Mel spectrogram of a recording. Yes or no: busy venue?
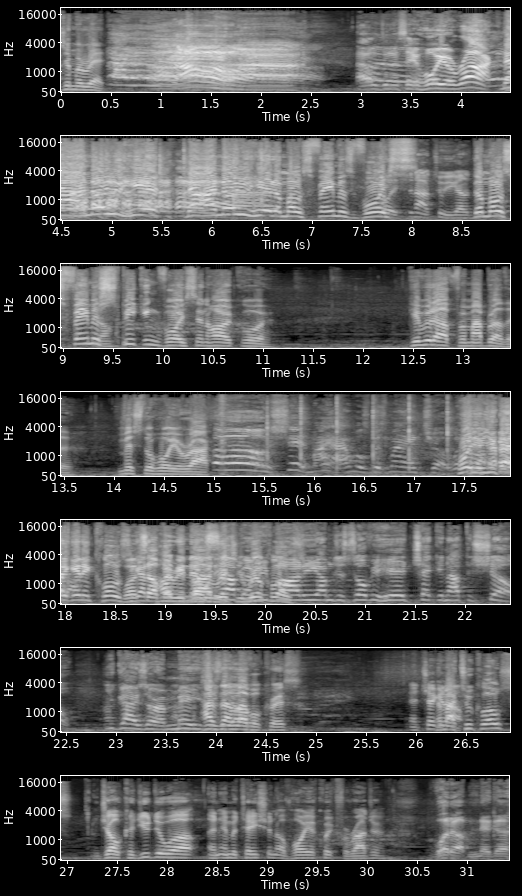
yes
